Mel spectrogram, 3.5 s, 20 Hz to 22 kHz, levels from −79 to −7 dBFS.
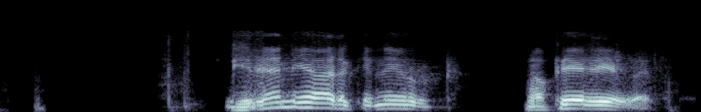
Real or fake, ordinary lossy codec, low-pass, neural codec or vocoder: fake; Opus, 16 kbps; 7.2 kHz; codec, 16 kHz in and 24 kHz out, 0.6 kbps, FireRedTTS-2 codec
